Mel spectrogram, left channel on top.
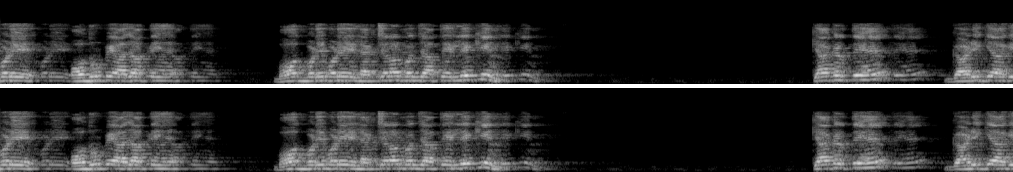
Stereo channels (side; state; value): both; normal; correlation 0.14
